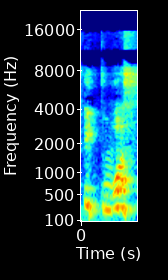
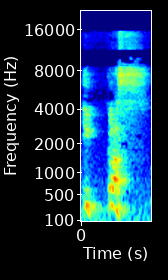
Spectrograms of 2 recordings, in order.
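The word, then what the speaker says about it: Equus: का modern horse है, इसे कहते हैं इक्वस या इक्कस, इसमें जूलॉजिकल नेम प्रोनाउंस इसे बोलते हैं इक्कस, ई क्यू यू यू एस, इसे इक्कस भी पढ़ते हैं, इक्वस भी पढ़ते हैं, आपके पास ऑप्शन है, जैसे आप इक्कस या इक्वस, हम इसे कहते हैं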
